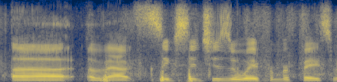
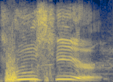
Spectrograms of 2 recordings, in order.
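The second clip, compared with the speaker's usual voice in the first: high, loud demand; exasperated shout; 13 semitones higher, 8 dB louder than usual. Retold or imitated. To the old lady, a high loud demand. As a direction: push the question at her. Repeating the question louder.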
